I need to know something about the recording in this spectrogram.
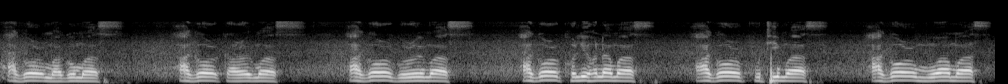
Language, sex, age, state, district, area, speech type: Assamese, male, 60+, Assam, Nagaon, rural, spontaneous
